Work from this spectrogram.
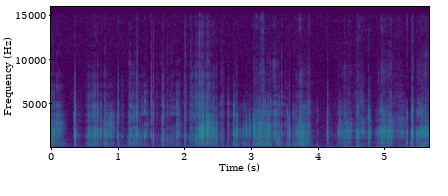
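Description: Long pink acrylic nails scratch and tap a burgundy Harry Potter eyeshadow palette with a cardboard case, held close to the mic. A dense, bright, papery scratching runs throughout, broken by many quick dry taps and crinkly bursts.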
